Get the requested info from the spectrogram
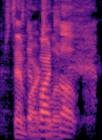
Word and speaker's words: San Bartolo: How do you say it again? – San Bartolo.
